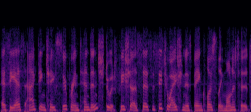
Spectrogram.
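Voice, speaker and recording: A woman talks in a normal speaking voice at a moderate pace. Her pitch is medium, with ordinary pitch variation. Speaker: news presenter. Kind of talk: radio news bulletin.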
